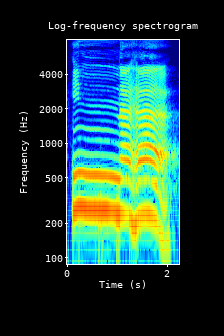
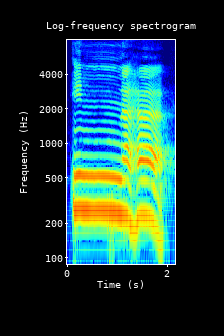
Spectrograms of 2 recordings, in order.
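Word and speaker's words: إنها: И перед последний аят иннаха. Удерживаем назализацию в размере двух огласовок. Иннаха.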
